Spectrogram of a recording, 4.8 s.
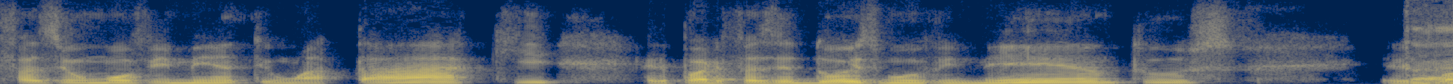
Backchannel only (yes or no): no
